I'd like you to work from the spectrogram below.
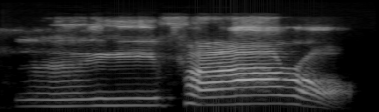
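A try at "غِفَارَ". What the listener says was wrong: Tebal rohnya. Ghifaro. Tidak ro. Ghifaro. Dibuka. Mulutnya dibuka. Ghifaro. Jangan keliru panjang pendeknya ya. Tetap sempurnakan harokat kasrohnya ya.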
